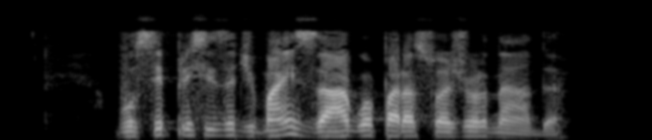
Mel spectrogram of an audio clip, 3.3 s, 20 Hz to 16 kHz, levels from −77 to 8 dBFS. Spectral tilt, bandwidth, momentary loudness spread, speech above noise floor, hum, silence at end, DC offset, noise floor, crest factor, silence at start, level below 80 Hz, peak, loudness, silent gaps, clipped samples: -2 dB/octave; 10.5 kHz; 13 LU; 40 dB; none; 0.45 s; under 0.1%; -62 dBFS; 18 dB; 0.6 s; -74 dBFS; -6 dBFS; -22 LUFS; none; under 0.1%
